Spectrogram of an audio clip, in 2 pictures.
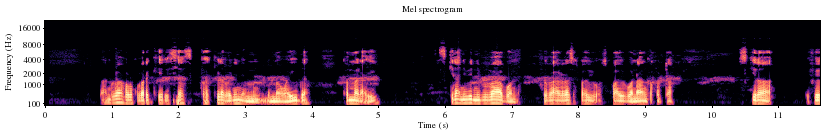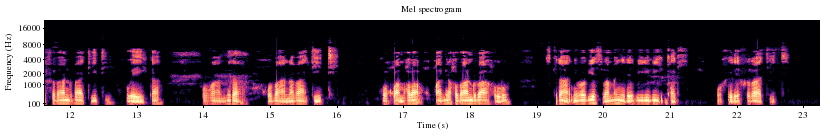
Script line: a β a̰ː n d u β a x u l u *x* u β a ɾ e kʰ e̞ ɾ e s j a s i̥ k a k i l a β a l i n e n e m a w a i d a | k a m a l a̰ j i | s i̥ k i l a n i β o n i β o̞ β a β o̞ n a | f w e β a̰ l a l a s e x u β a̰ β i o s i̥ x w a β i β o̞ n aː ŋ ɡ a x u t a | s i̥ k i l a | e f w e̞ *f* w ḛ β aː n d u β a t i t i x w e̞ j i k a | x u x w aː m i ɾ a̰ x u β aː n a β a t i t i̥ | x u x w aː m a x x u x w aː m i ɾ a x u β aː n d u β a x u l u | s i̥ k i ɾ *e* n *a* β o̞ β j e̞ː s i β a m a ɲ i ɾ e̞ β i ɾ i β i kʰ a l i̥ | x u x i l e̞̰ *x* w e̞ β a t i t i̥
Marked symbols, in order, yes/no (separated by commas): yes, yes, no, no, no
